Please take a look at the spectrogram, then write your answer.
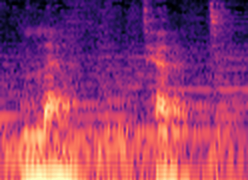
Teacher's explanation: look at the American accent first this is pronounced Lieutenant lieutenant in British English it's even more irregular it's pronounced left tenant with the F sound here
